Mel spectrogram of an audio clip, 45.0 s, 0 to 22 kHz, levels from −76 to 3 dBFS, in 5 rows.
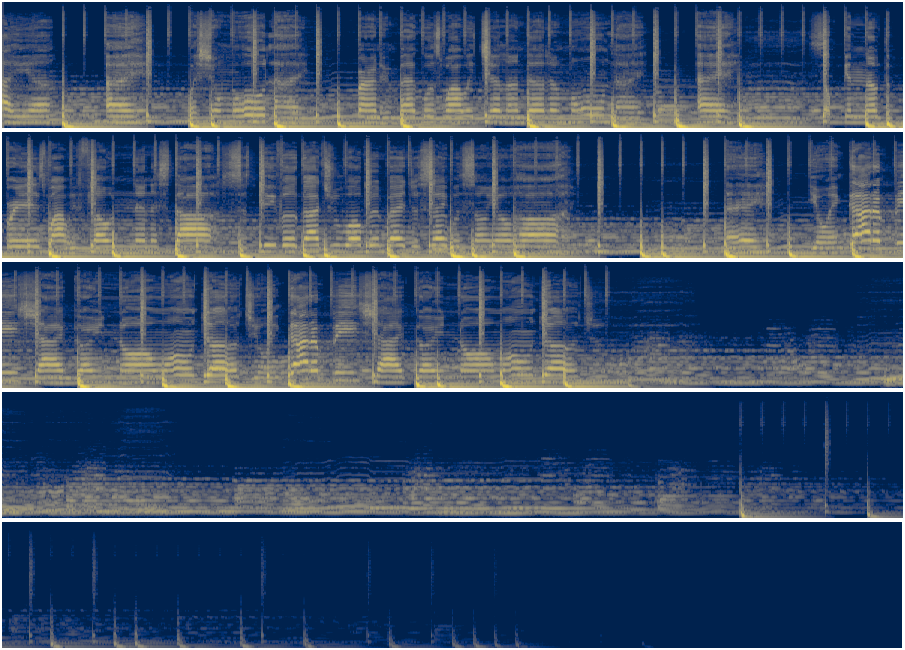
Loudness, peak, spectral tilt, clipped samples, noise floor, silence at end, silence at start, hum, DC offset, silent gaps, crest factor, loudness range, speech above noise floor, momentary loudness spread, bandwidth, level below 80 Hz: -16 LUFS; 0 dBFS; -5 dB/octave; under 0.1%; -89 dBFS; 6.55 s; 0 s; none; under 0.1%; none; 16 dB; 16 LU; 75 dB; 18 LU; 18.5 kHz; -22 dBFS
